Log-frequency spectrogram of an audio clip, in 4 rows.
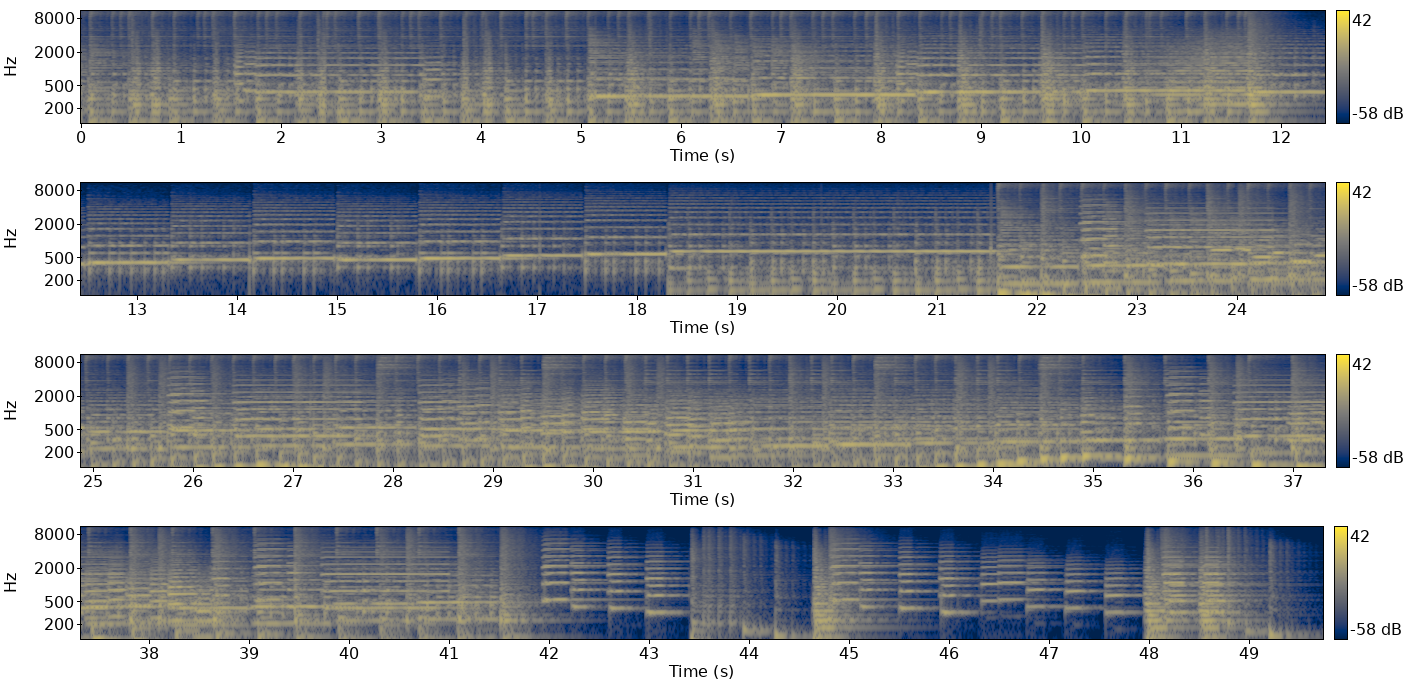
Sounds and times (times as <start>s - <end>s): Trombone: 0.0s - 12.4s, 21.6s - 43.6s, 44.7s - 49.4s.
